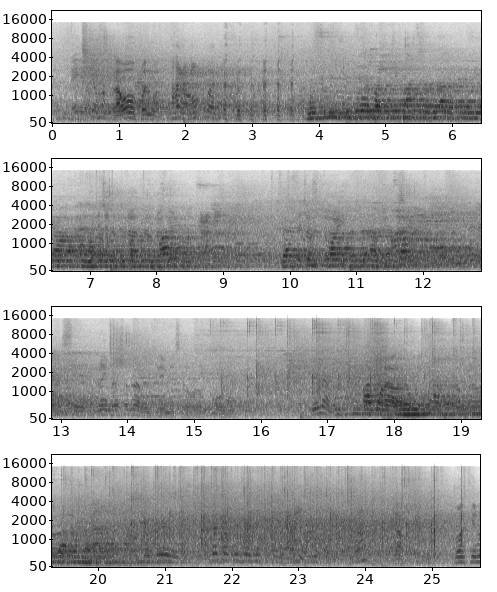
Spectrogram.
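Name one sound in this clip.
A man speaks into a microphone over loudspeakers in a large echoing hall, announcing calmly.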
